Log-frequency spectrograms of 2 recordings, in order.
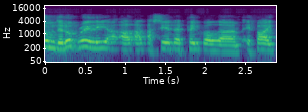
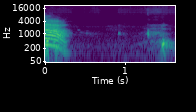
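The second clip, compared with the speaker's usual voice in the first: put-on Geordie accent; 5 semitones higher than usual. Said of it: "is that Geordie accent".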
